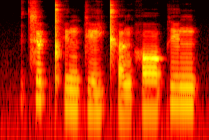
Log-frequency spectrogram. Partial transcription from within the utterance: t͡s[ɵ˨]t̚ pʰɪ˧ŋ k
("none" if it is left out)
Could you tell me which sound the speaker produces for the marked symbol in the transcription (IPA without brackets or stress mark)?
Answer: ɵ˥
